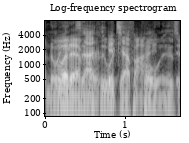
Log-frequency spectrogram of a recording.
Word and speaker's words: capicola: It is a capicola. Is that how you say it? Capicola? – Capicola. – Capicola. C-A-P-I-C-O-L-A. So it's literally cap, I, and then cola.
